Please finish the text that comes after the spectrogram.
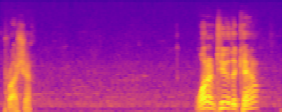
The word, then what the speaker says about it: Prussia: I was pronouncing his name wrong and he pronounces it Prussia. It's spelled P R U S S I A pronounced Prussia.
